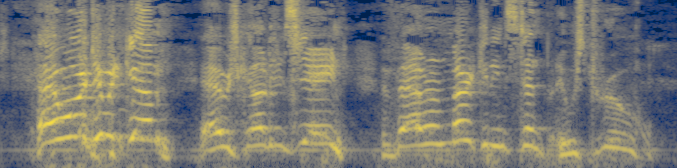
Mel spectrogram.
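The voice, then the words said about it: Crazy sailor character voice. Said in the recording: “do my crazy sailor voice”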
